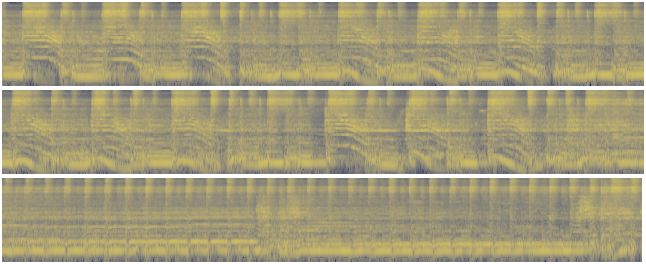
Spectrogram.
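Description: Live rock band playing amplified electric guitars and bass. Notes slide down in pitch again and again, then the music settles into long held chords about two-thirds of the way through.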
